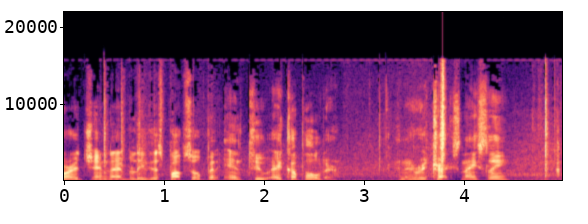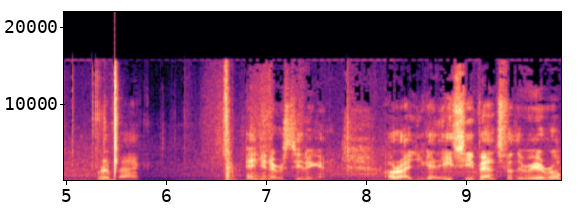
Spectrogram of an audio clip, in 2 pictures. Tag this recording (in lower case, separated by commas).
speech, vehicle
